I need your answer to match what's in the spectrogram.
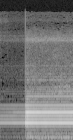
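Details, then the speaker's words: Bench drill motor switched on with no load: steady hum but it won't turn. The start capacitor at the back of the motor is worn out and failed; replacing it restores normal running. "lihat cuma hanya dengung tidak bisa mutar itu Masalahnya biasanya sangat sederhana sekali itu biasanya kapasitornya kapasitornya itu austor ya"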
